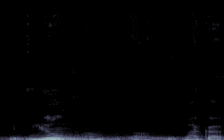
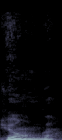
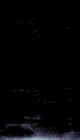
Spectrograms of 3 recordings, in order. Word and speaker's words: Jung: It's spelled Jung, but it's pronounced Jung. The J is not Jung like it looks like Sung Jung. It's Jung.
